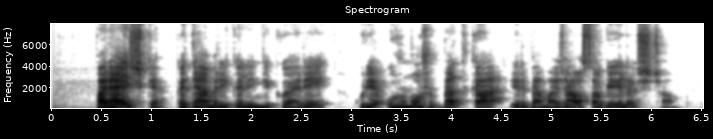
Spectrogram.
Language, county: Lithuanian, Kaunas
